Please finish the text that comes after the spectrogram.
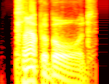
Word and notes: Clapperboard: British English

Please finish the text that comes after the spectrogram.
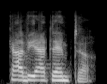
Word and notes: caveat emptor: Indian

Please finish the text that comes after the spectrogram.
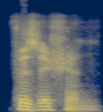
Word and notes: physician: American English

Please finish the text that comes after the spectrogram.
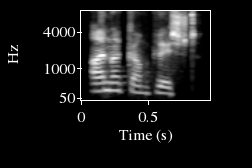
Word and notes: Unaccomplished: Indian

